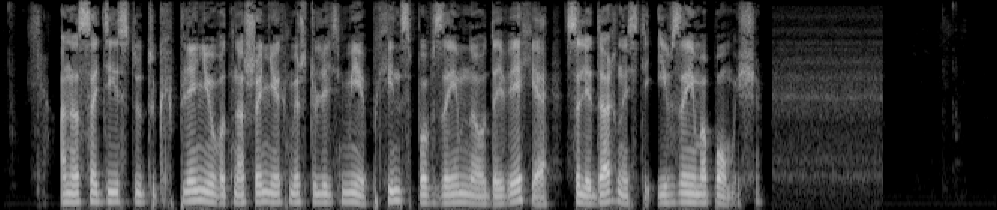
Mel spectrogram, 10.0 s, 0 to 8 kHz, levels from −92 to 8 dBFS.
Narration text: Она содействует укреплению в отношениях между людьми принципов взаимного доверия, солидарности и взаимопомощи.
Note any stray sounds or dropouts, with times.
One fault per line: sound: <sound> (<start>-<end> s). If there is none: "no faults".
no faults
